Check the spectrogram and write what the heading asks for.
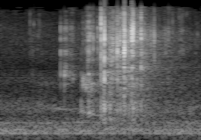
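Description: Crunching bites into a crisp homemade fried corn tortilla chip (totopo): a burst of sharp cracks and crackles about half a second in, loudest around one second, dying away as the chewing goes on.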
